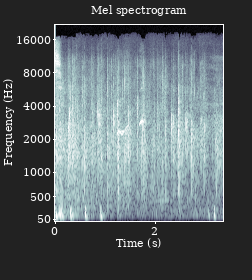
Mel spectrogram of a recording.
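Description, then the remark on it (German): An audience claps steadily for a crew of musicians, a dense wash of many hands with a few louder individual claps and faint whoops standing out through the roughly three-second burst. “Ihr gebt ihnen schon mal einen Applaus.”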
